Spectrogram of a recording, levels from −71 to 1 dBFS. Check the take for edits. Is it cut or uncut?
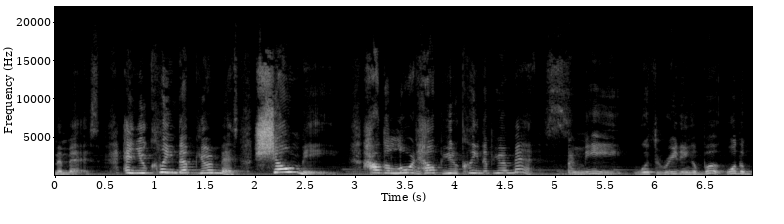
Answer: cut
